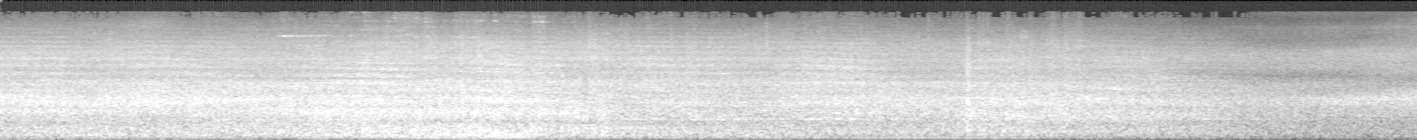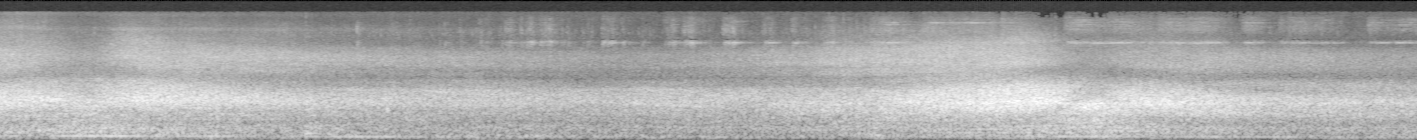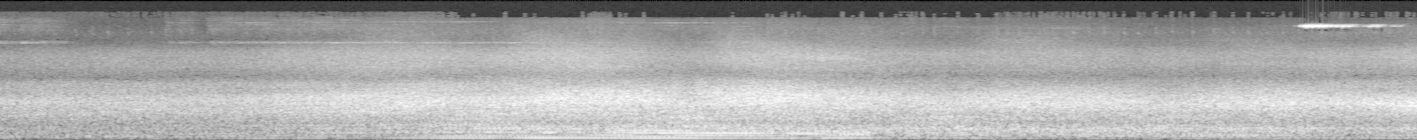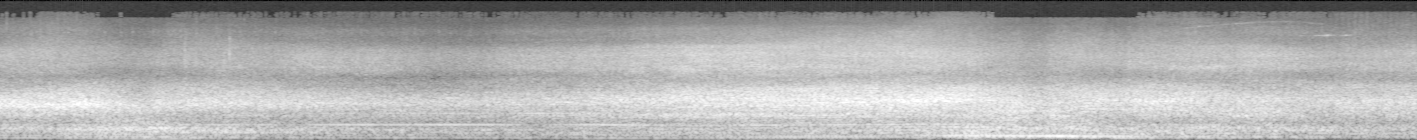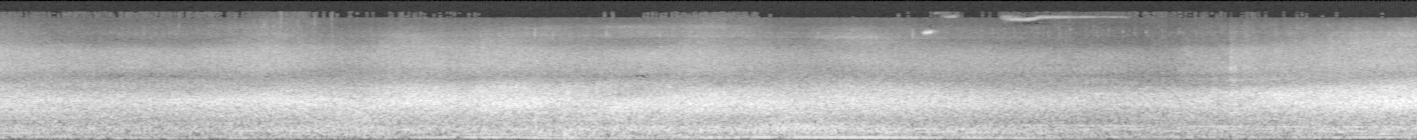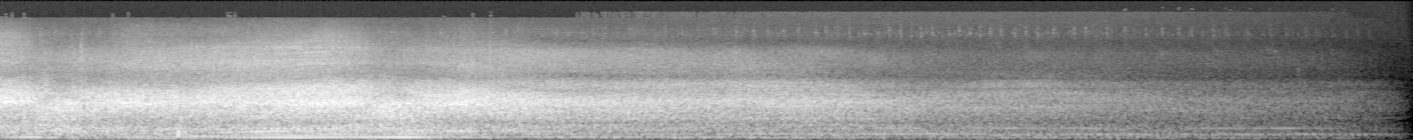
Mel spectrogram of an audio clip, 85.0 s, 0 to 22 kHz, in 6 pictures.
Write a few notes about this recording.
Long fret train passing slowly near the station, cars on the road. Tech Note : Sony PCM-M10 internal microphones.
